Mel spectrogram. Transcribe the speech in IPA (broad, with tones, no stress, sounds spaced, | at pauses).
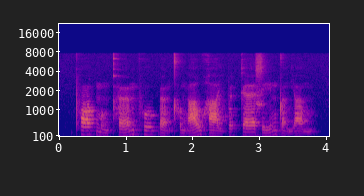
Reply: pʰ ɔː˧ t̚ m ʊ˨˩ ŋ pʰ œː˨˥ m pʰ uː˧ k̚ œː˨˩ ŋ t̪ʰ ʊ˨˩ ŋ aː˨˥ w h aː˨˩ j p ɵ˧ t̚ k ɛː˧ s iː˨˥ n t̪ ɐ˨˩ ŋ j ɐ˨˩ m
